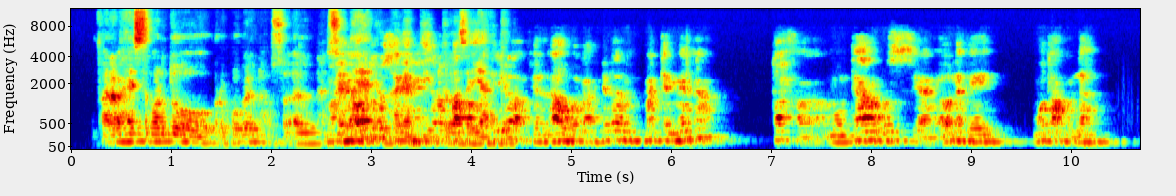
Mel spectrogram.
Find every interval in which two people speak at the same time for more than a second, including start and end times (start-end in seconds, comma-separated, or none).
2.5-4.4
